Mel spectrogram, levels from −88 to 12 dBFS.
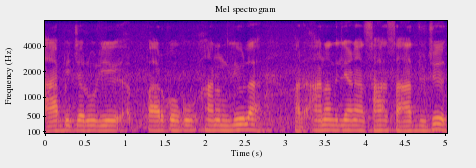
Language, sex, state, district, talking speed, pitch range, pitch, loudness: Garhwali, male, Uttarakhand, Tehri Garhwal, 180 wpm, 125-135 Hz, 130 Hz, -22 LUFS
